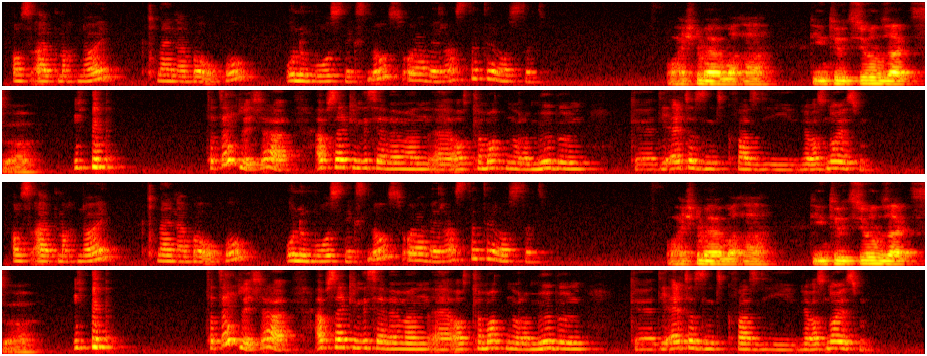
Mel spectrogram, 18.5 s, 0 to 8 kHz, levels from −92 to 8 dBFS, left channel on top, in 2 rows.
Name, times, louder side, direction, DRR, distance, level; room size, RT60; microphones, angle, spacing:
voice 1, 0.1-1.1 1.5-2.4 2.8-5.3 9.9-10.2 11.3-12.1 12.4-15.0 15.5-17.9, right 1 dB, 25° right, 0.7 m, -29 dB
voice 2, 6.7-7.6 8.1-9.5, left 3 dB, 5° left, 0.4 m, -20 dB
2.4 x 2.1 x 3.0 m
head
